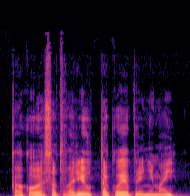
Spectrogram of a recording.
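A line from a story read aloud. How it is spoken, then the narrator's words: Laughing. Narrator (Russian): засмеялась знахарка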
